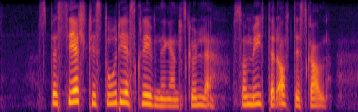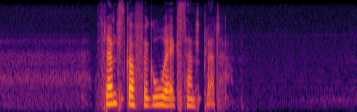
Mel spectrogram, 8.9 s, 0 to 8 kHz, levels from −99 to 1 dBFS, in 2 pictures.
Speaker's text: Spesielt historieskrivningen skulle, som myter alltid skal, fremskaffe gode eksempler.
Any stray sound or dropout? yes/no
no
